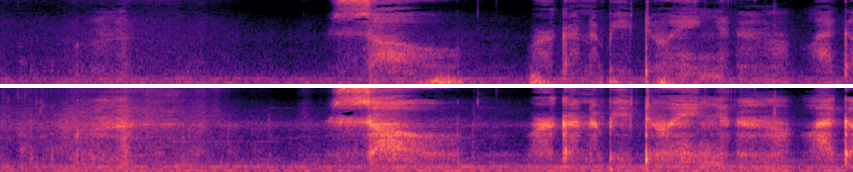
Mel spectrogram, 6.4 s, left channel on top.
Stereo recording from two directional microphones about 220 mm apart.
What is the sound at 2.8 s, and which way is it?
Whispering, 25° left (ahead or behind).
